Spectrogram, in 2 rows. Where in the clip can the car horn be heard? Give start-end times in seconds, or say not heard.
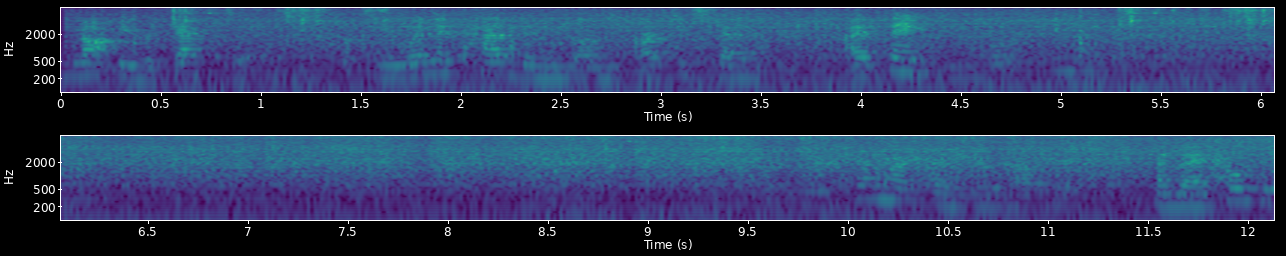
not heard.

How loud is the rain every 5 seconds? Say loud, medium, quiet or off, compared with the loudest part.
medium, loud, loud.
